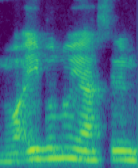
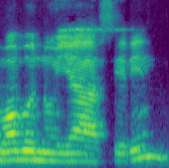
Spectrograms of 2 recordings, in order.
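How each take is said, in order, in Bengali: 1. wa এর পরে i ধ্বনিটি উচ্চারিত হয়। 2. wa এর পরে i ধ্বনিটি বাদ যায়। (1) "বললে এটা ইনকারেক্ট হবে, রং হবে" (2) "কি বলতে হবে?"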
